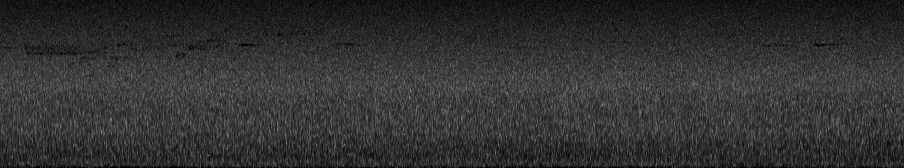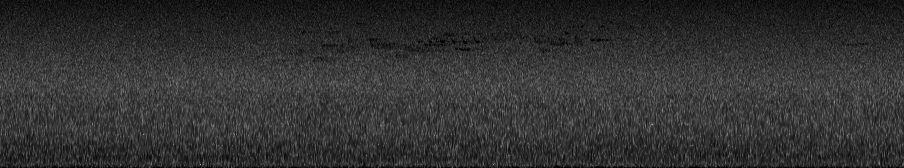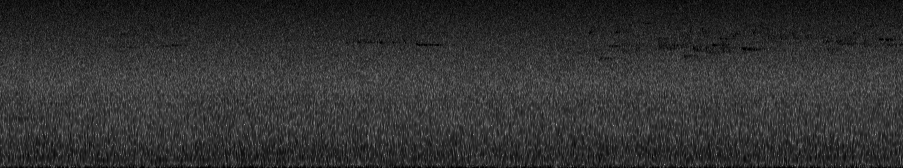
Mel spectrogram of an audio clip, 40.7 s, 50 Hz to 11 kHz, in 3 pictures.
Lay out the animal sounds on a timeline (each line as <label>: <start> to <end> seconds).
Winter Wren (Troglodytes hiemalis): 0.0 to 5.7 seconds
Black-throated Green Warbler (Setophaga virens): 11.3 to 12.8 seconds
Winter Wren (Troglodytes hiemalis): 17.6 to 23.0 seconds
Black-throated Green Warbler (Setophaga virens): 28.6 to 30.0 seconds
Yellow-rumped Warbler (Setophaga coronata): 32.0 to 33.3 seconds
Black-throated Green Warbler (Setophaga virens): 33.3 to 34.0 seconds
Winter Wren (Troglodytes hiemalis): 35.8 to 40.6 seconds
